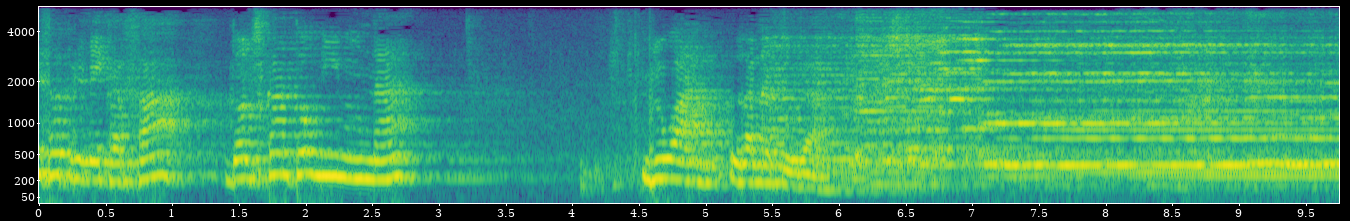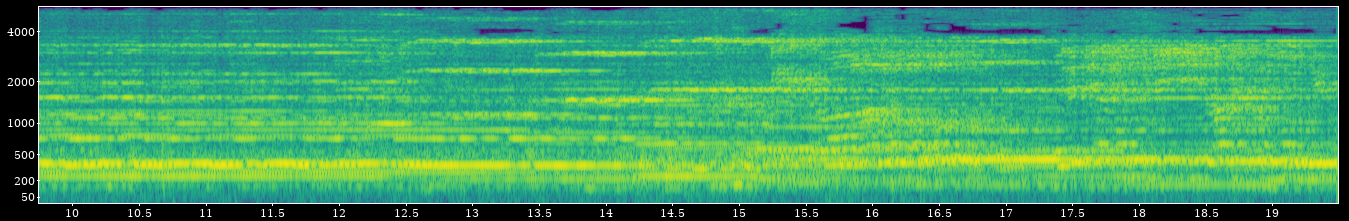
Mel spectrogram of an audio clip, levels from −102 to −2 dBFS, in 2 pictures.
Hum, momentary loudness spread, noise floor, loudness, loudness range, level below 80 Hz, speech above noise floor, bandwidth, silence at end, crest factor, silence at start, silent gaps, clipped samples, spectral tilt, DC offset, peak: none; 3 LU; -38 dBFS; -9 LUFS; 4 LU; -50 dBFS; 29 dB; 5.4 kHz; 0 s; 10 dB; 0 s; none; under 0.1%; -6 dB/octave; under 0.1%; 0 dBFS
